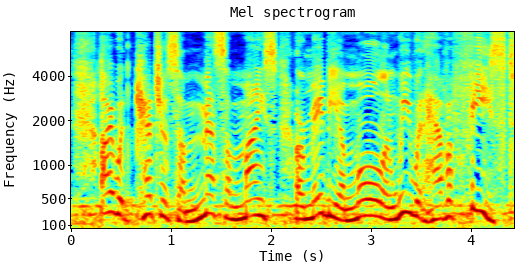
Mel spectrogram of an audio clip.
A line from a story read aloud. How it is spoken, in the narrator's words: mewed Sputters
